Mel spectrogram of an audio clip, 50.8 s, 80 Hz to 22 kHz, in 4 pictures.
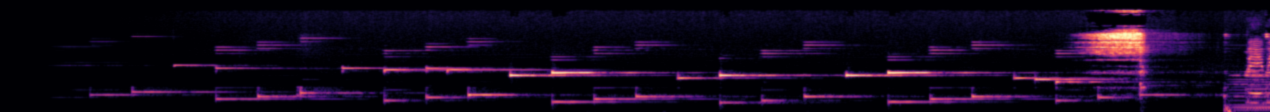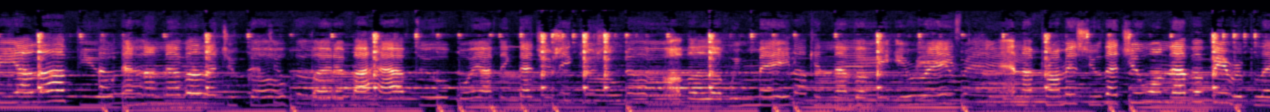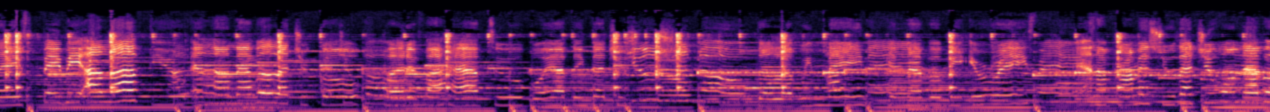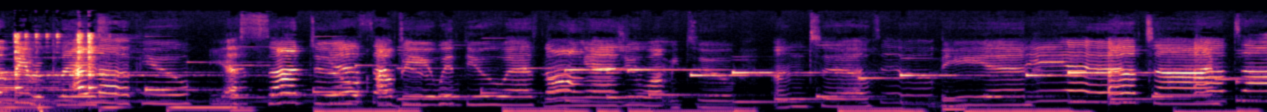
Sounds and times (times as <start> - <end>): Glockenspiel: 0.5 - 50.7
Marimba, xylophone: 0.6 - 42.8.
